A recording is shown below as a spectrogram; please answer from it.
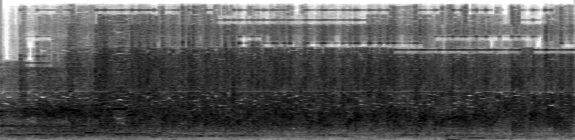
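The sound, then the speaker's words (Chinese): Applause from an audience at a Peking opera performance, a loud, dense, continuous clatter of many hands clapping that holds steady throughout without a break. “就这您还给鼓掌呢？”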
